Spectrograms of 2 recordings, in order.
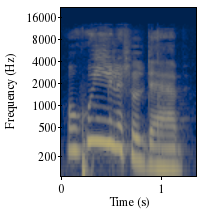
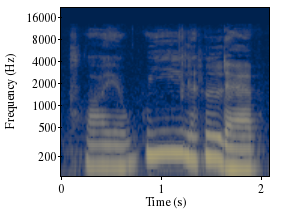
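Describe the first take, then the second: First: Bad Irish accent. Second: Said in the usual way. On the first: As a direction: lay on a cheesy Irish lilt for "wee". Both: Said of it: "in my worst Irish stereotype accent".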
